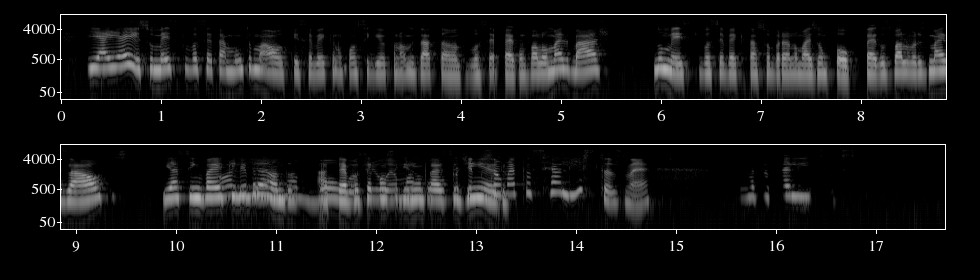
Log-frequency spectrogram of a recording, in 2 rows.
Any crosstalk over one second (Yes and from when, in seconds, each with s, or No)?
Yes, from 10.4 s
